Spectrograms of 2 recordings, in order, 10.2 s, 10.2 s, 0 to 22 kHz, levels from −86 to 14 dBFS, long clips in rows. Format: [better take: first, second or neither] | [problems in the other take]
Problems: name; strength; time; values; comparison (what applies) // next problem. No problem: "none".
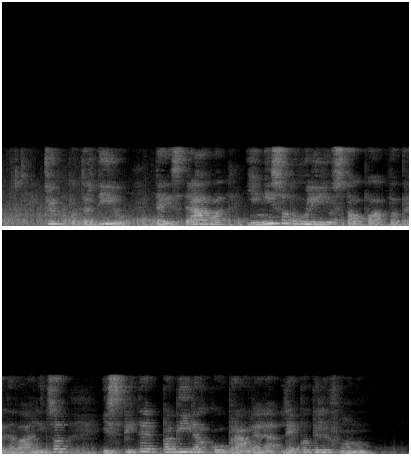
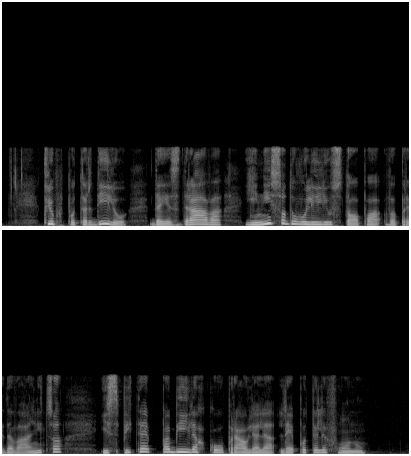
second | background sound (Thunder); 13 dB below the speech // room echo; dies away in 0.3 s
